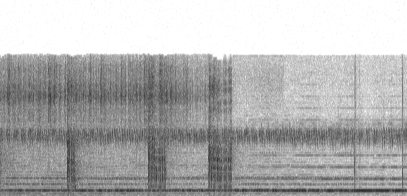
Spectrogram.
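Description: Suspense background score: a long held drone tone with a few sharp hits through it, and a quicker run of ticking hits near the end.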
